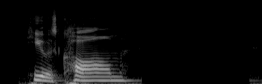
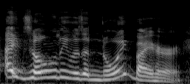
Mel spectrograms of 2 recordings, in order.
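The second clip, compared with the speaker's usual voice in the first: laughing, higher and louder; 7 semitones higher, 5 dB louder than usual. Real, not acted. Vlogger laughs to viewers about disliking Lydia, laughing. Laughing at her past self.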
